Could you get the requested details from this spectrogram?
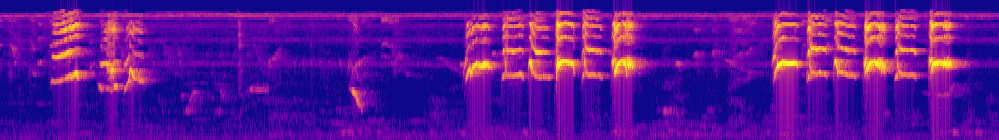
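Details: Agitated white-rumped shama whose singing is said to draw other shamas into song; bursts of sharp, high metallic chip notes, five or six per burst, with long quiet pauses and a faint low note between.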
